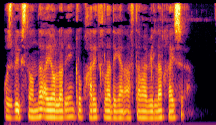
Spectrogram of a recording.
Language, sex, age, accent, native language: Uzbek, male, 25-34, Jizzax, Uzbek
